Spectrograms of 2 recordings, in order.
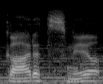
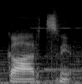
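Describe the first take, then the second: First: Extra vowels break up the consonant cluster. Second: The consonants are joined without vowels between. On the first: The speaker calls it wrong. "न कहकर" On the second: The speaker calls it right. "हमें कहना है"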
